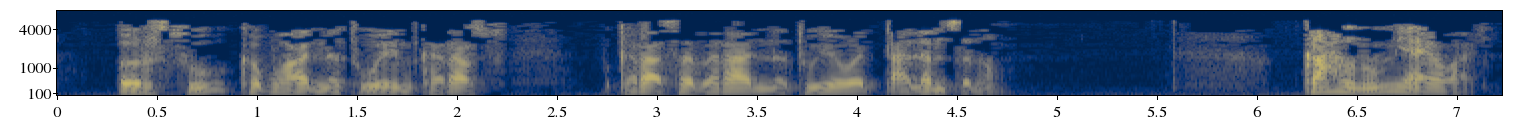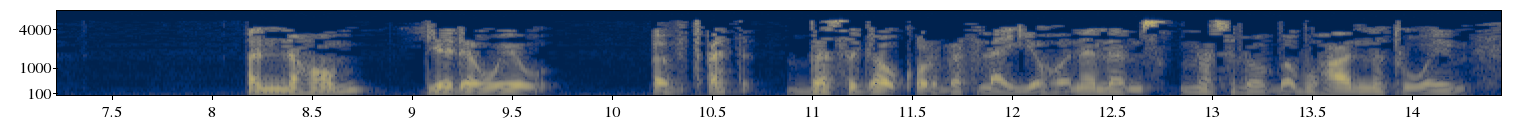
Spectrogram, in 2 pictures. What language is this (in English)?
Amharic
